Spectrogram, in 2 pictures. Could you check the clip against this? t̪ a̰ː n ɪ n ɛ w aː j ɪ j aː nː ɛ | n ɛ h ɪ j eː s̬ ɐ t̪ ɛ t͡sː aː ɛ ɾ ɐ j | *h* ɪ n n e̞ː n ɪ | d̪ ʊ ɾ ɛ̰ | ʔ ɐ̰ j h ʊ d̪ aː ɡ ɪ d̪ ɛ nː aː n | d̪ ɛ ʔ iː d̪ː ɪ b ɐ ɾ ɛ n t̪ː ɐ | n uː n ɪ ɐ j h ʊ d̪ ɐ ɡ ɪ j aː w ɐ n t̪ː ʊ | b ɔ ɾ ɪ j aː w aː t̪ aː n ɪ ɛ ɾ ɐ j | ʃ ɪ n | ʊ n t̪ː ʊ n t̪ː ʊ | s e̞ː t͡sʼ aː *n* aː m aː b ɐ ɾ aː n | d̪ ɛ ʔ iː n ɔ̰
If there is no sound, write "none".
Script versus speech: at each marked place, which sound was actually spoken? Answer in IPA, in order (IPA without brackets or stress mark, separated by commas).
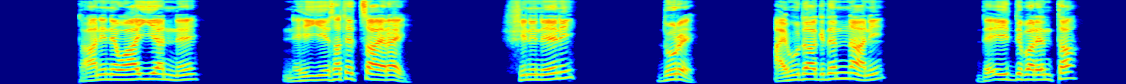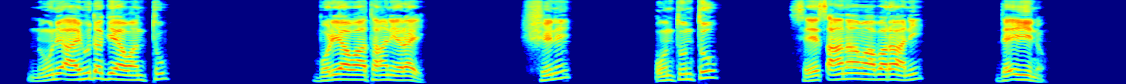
ʃ, n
